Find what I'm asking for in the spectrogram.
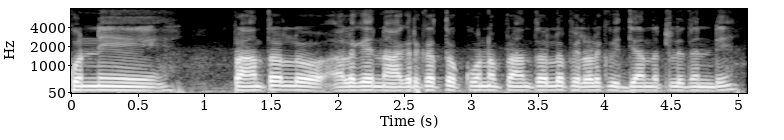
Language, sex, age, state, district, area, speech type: Telugu, male, 18-30, Andhra Pradesh, West Godavari, rural, spontaneous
